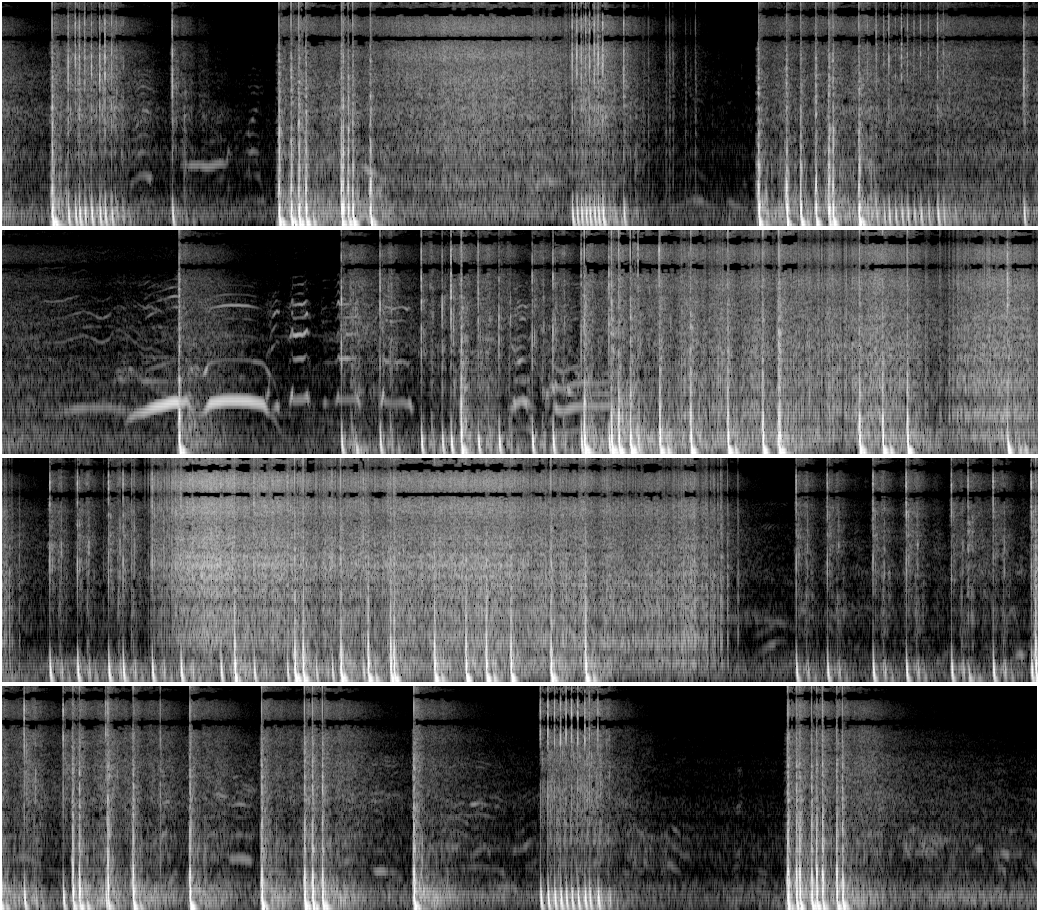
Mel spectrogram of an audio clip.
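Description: Aerial fireworks going off: volleys of sharp bangs from shells bursting overhead, one after another with short pauses, and a stretch of dense crackling in the middle.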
